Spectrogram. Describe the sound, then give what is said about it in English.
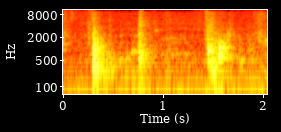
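A lid knocked against a child's cartoon cup as someone tries to get it to stay on, a few sharp clattering knocks at uneven gaps, fairly loud with no talk. “I can't get the lid to stay on top.”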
